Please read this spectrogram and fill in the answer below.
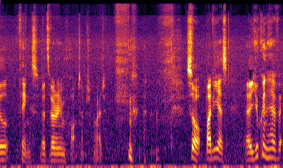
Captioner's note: laughs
